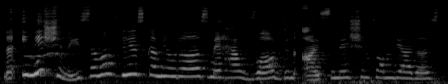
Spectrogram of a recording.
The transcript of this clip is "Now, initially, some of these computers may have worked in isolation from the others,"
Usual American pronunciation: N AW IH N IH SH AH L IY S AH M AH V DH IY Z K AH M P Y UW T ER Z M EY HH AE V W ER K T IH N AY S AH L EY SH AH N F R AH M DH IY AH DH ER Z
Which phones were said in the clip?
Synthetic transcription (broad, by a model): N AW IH N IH SH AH L IY S AH M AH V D IY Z K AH M Y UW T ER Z M EY HH AE V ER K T IH N AY S AH L EY SH AH N F R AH M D IY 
